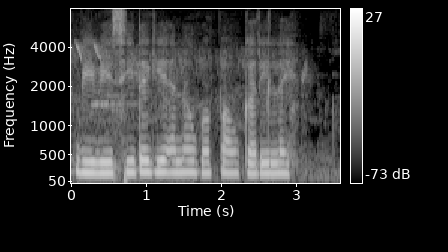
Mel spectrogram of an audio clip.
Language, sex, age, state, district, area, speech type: Manipuri, female, 30-45, Manipur, Churachandpur, rural, read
